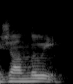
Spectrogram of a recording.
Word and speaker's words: Jean-Louis: So it's Jean-Louis. Jean-Louis. Jean-Louis. Jean-Louis. Juan Luis in Espanol. Okay, Jean-Louis. Yeah, you got it.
